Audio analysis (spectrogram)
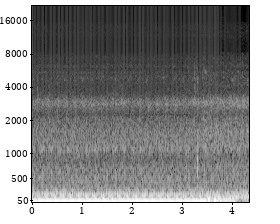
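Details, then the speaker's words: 2004 Ford F250 6.0 Powerstroke diesel, engine running: scanner-commanded high idle test, deep even rumble held at raised idle then dropping back to normal idle; two stored codes present, normal test behaviour. "Okay. It went into high idle. Same two codes, which is no big deal."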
